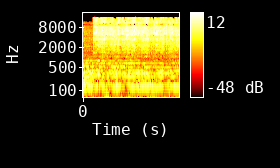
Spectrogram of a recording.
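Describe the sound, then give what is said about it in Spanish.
A wooden ratchet rattle (carraca) sounded for a Holy Week school procession gives a continuous, dense, loud clattering whir that holds steady from start to end. “Así ha sonado la carraca en el Colegio Juan Pablo II San Miguel de Pumarín”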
